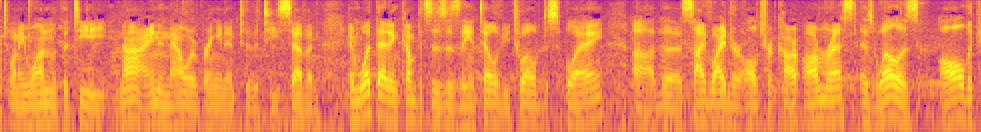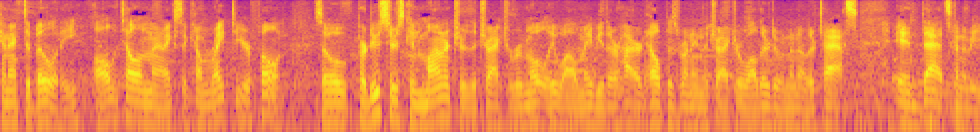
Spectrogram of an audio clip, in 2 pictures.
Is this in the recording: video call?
no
